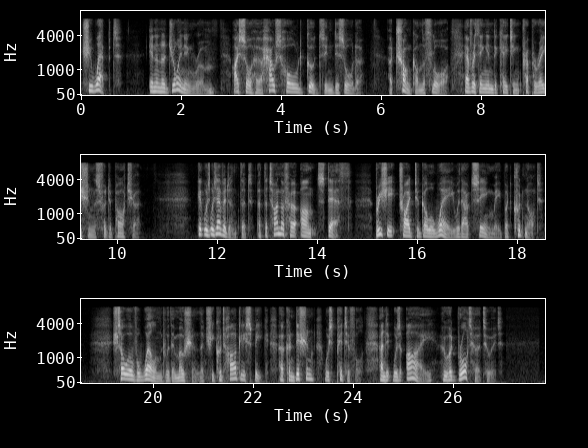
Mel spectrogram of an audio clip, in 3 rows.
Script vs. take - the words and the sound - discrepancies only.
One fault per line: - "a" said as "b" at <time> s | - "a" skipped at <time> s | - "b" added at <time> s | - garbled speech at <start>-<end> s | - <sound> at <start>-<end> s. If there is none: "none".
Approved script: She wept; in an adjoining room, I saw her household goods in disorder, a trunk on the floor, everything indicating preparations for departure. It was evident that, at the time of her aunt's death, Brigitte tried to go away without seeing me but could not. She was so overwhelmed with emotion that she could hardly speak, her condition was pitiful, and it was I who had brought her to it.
- "was" added at 11.8 s
- "was" skipped at 19.3 s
